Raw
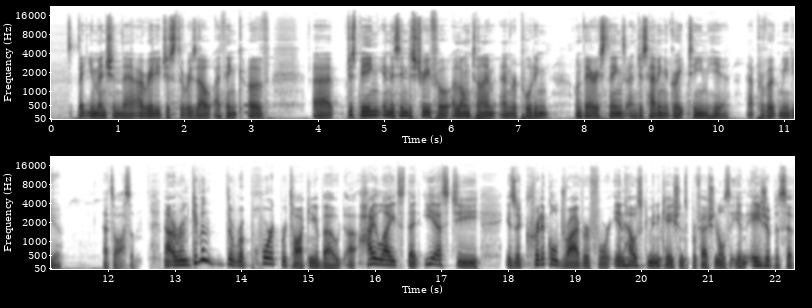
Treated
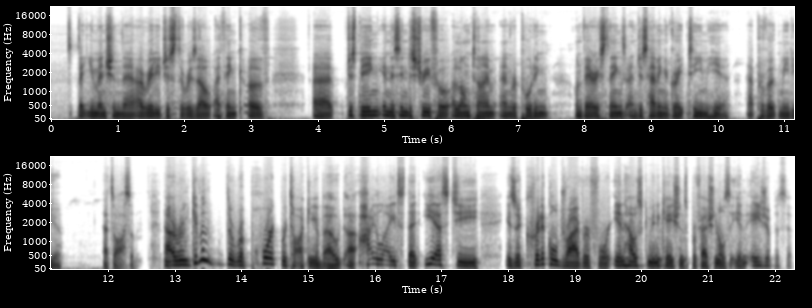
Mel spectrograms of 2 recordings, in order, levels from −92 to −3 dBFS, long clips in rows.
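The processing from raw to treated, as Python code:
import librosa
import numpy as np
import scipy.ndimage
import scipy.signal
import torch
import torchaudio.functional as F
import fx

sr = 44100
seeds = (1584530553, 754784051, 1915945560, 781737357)

y = fx.fade_out_tail(x, sr, length_s=1.17)
y = fx.over_compress(y, sr, threshold_db=-21.0, ratio=-0.5, at=(14.64, 16.38))
y = fx.leveller(y, sr, passes=1)
y = y * 10.0 ** (3.0 / 20.0)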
